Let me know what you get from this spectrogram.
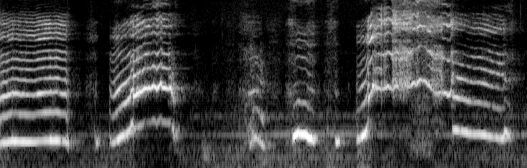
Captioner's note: squealing screams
